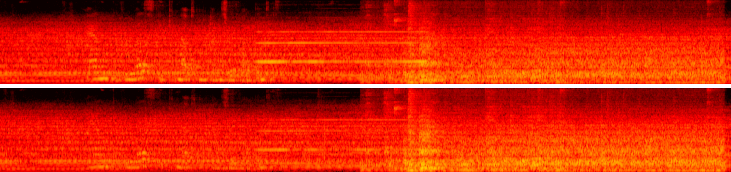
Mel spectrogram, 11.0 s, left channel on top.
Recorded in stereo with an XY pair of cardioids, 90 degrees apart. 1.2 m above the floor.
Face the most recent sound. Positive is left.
turn(degrees=-35)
